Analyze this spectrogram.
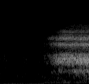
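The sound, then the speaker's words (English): A deep breath drawn in during a guided breathing exercise: a soft, airy rush that swells quickly to full loudness in under a second, with no talk over it. “Breathe in your era of abundance.”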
